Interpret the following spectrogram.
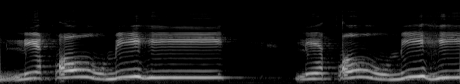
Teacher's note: اس کو جلدی ادا کریں گے، یعنی جھٹکا بھی نہیں دیں گے اور کھینچیں گے بھی نہیں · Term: لین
